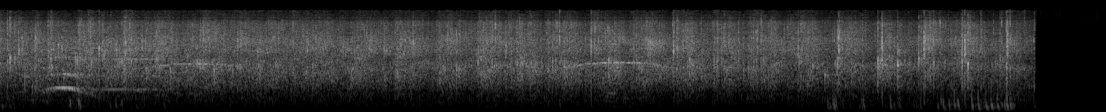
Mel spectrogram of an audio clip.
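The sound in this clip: An audience applauds steadily to welcome a pastor coming up to preach at a Father's Day church service. The dense clapping holds at an even level for about eight seconds, then cuts off abruptly.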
